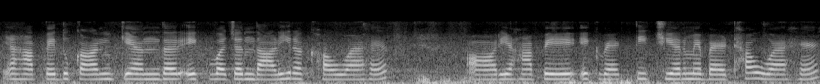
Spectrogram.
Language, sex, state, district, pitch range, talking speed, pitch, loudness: Hindi, female, Bihar, West Champaran, 235-250 Hz, 145 wpm, 245 Hz, -15 LUFS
